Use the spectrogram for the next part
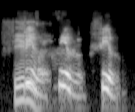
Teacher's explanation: ra mati sebelumnya huruf berbaris bawah, termasuk dalam keadaan ra dibacakan tipis. Tetapi bila terang di sini hukumnya tarqiq, muraqqaqah maknanya baca tipis, tapi ada antara kita lagi kadang-kadang dia leka dan baca tebal. · Ra mati tapi sebelumnya baris bawah kena baca tipis. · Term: ra yang tipis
